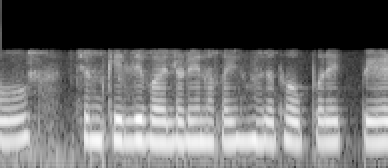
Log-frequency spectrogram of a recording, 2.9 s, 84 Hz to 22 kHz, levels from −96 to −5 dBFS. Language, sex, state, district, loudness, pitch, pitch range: Hindi, male, Punjab, Pathankot, -16 LUFS, 200 Hz, 200-210 Hz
